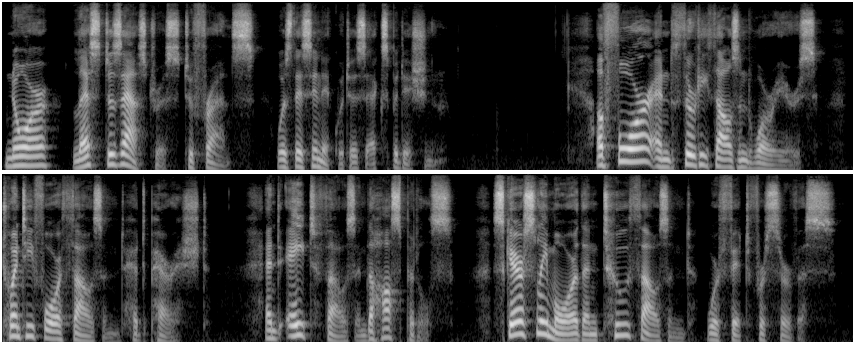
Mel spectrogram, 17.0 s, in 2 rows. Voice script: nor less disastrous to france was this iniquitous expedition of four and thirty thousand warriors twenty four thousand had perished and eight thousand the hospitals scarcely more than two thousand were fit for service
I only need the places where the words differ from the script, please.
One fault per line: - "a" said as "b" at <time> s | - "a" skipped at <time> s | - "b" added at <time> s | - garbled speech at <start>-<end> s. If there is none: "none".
none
